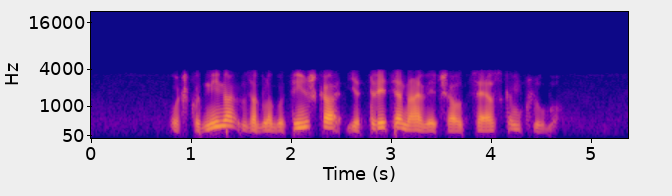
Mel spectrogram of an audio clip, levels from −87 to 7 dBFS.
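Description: From start to finish, the speech has passed through a Codec 2 vocoder. The waveform is not carried. Only pitch, voicing, energy and a rough spectral envelope survive, and the decoder rebuilds the voice from sine waves. The result is robotic and buzzy, with heavy damage. The sound fits the 3.2 kbit/s mode. The band runs from about 200 Hz to 3.6 kHz, and nothing remains above 3.8 kHz.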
